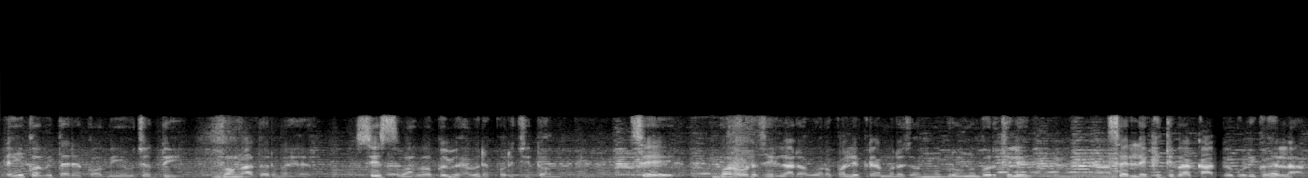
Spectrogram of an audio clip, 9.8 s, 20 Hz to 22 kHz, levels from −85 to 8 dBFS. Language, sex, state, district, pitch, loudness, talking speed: Odia, male, Odisha, Malkangiri, 220 Hz, -17 LUFS, 155 wpm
